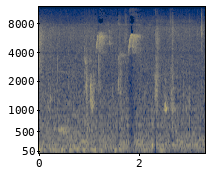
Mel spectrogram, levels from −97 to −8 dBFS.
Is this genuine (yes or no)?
yes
